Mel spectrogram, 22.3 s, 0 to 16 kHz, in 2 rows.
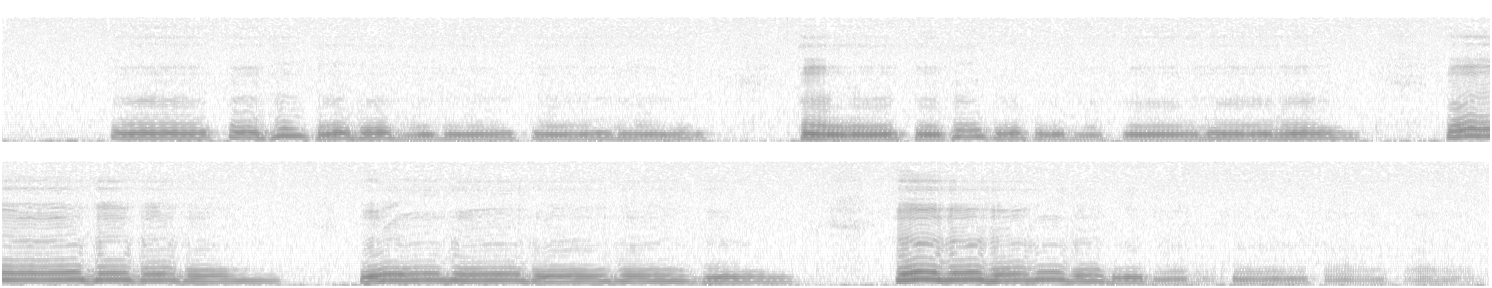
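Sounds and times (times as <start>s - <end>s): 
single voice humming a slow hymn melody: 0.8s - 5.4s, 6.0s - 10.2s, 10.8s - 17.2s, 17.8s - 22.3s
short breaths: 5.4s - 5.9s, 10.3s - 10.8s, 13.4s - 13.8s, 17.2s - 17.8s.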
